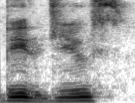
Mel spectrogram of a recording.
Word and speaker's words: Betelgeuse: Boom, Beetlejuice. As you can see, the way they pronounce his name, where that arrow is pointing, is the way you pronounce the name of the star.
